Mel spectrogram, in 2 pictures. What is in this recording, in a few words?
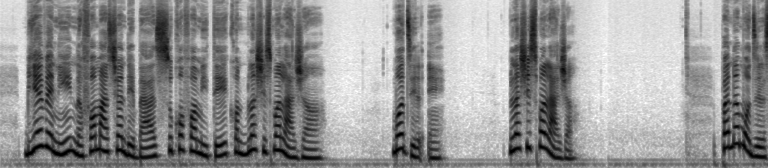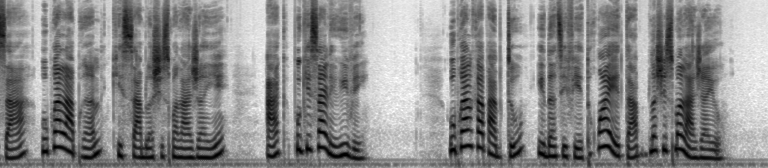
Employee Training Video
